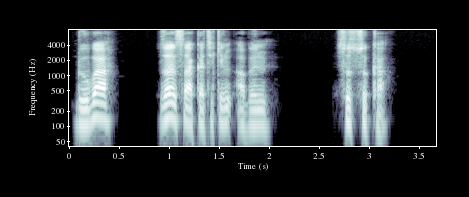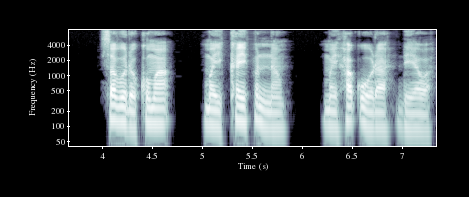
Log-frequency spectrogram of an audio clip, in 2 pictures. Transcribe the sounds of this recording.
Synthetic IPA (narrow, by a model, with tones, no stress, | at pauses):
duː˨baː˦˨ | zɐ˦˨nsaː˦˨ka˨t͡ʃɪ˦kʲɪ˦ŋʔa˨bɪ˦n | sʊ˦sːʊ˦ka˨ | sɐ˦boː˨da˨kʷʊ˦ma˦ | ma˨jka˦jɸɪ˦nːɐ˦mː | a˨jha˦kʷʼoː˨ɽaː˦da˨jɐ˦waː˨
